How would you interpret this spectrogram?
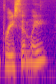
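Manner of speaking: ordinary talk, nothing marked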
